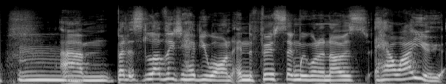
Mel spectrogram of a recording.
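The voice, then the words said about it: Strong New Zealand accent. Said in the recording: “Do you know how great it is to hear the accent? ... you guys are like strong in the accent ... I got to live in beautiful New Zealand ... I'm deeply in love with a New Zealander, but and my kids are Kiwis”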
